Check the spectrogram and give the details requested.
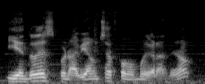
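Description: Middle-aged male, Spain accent, rambling street-side storyteller, mid pitch, faint music behind. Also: lively intonation, fast, darkish tone. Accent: Spanish from Spain. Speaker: guest telling anecdotes. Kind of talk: casual anecdotal chat. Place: outdoors on residential and city streets.

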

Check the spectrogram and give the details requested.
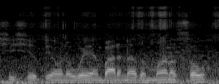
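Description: A man's voice: fairly low pitch, completely flat delivery, racing. A young man casually vlogging about dog breeding while walking his dog on a neighborhood sidewalk, recorded on a handheld phone. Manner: laid-back, slangy, talks to his dog between remarks. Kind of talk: casual walk-and-talk vlog. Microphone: phone held while walking a dog. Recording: outdoor phone recording with clear background noise.

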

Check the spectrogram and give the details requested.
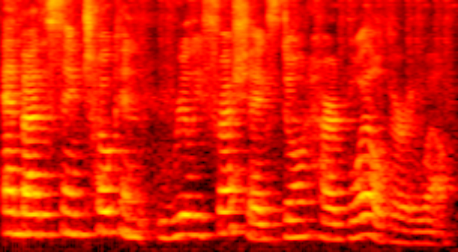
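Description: A woman's voice: mid-range voice, lively intonation, normal speed. A middle-aged woman who runs a farm stand, explaining her eggs to a customer in a friendly way. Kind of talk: casual chat. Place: small indoor farm store. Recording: distant, echoey, noisy room.

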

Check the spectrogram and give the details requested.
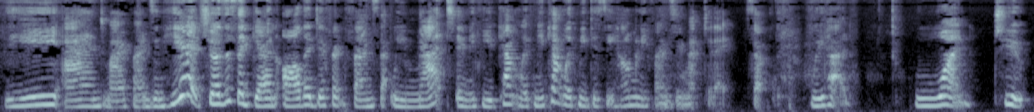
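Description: A young woman reading a storybook aloud to children in an expressive, interactive way, often putting questions to the listener. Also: a little high, moderate pace, a little hiss or hum, low-quality recording. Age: young adult. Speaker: children's read-aloud host. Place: indoor room.

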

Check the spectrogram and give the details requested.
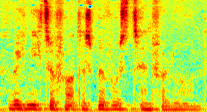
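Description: An actor playing a grave, haunted expedition member in a science fiction radio drama, speaking in slow, halting phrases. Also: male voice, deep voice, level tone, vocal fry, a little mellow, a little hiss or hum.

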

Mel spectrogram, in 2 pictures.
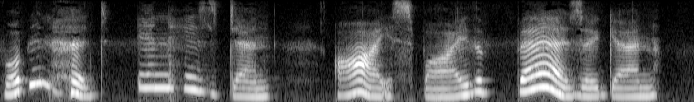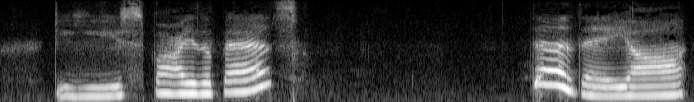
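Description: A storybook reader going through a picture book aloud in simple, deliberate phrases, pausing and putting questions to the listener. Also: medium pitch, very animated, fairly bright tone. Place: indoors, book held before the camera.

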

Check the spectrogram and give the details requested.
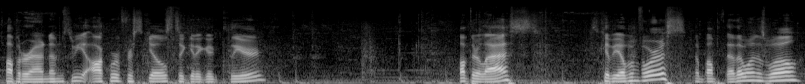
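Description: A man's voice: medium pitch, fairly quick, pauses often, faint music behind. Congested young man calling his gameplay. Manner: relaxed running commentary on his own play. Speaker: gaming video creator. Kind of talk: live gameplay commentary.

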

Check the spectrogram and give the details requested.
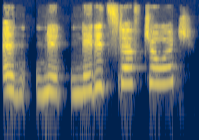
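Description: A woman's voice: high-pitched, animated, slow pace. A woman playing a teasing, coy, scatterbrained young wife in a 1940s-style radio comedy.

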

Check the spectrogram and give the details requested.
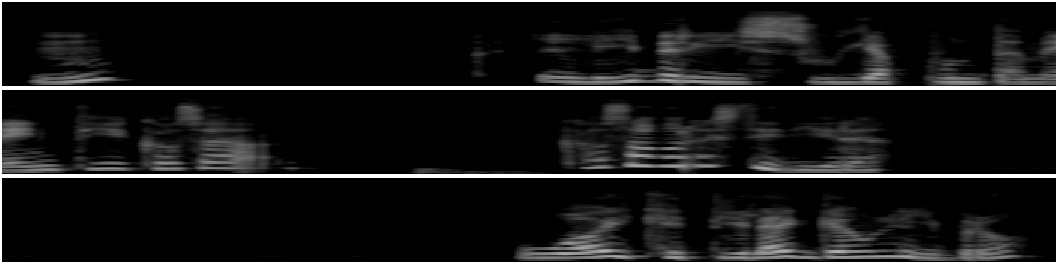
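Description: A proud young librarian, acted by a woman for an ASMR roleplay, speaks in a fairly high voice at a slow pace. She scolds bossily yet fondly, stumbling over her words when flustered. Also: animated, mellow, full character voice. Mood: amused, teasing. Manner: hesitant stammering, flustered scolding, giggly. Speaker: voice actress in audio roleplay.

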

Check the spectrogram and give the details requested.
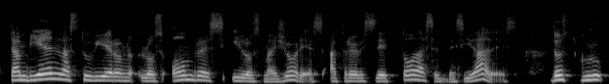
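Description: A student presenting research at an online academic conference, reading a prepared talk with frequent "ah" fillers. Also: male voice, fairly high pitch, mellow. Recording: video call audio.

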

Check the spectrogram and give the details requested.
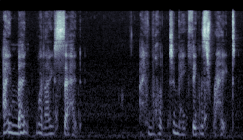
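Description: A woman's voice: mid-range voice, measured pace, a little hiss or hum, natural voice. A woman playing an anxious, remorseful woman in an audio drama, hesitant and pleading. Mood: pleading, defensive.

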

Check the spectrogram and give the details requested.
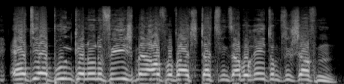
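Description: Man playing accusing islander, agitated, quarrelsome, raised high voice, audiobook character, dry sound. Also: rapid-fire, no echo.

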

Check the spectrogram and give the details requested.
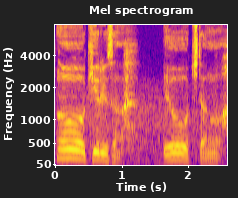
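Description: An actor playing an easygoing, teasing baseball captain in a video game, folksy and drawling with a Hiroshima Japanese accent. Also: male voice, on the high side, big pitch swings, measured pace, mellow, slight background noise. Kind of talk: video game cutscene acting.

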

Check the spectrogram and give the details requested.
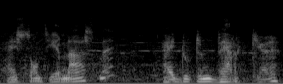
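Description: A man's voice: medium pitch, takes it slowly, vocal fry, faint music behind. An actor playing a scheming male court elder who speaks in sly riddles, in an old radio play. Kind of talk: 1950s Dutch radio drama acting.

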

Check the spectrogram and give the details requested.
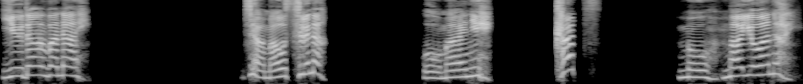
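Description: A woman's voice: high-pitched, lively intonation, slow pace, long pauses, pushed and bright, dry recording, clean studio sound, full character voice. A woman voicing a devoted young female ninja in an anime game, earnest, terse and possessive of her master. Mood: fierce, determined. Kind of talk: Japanese anime game character voice lines.

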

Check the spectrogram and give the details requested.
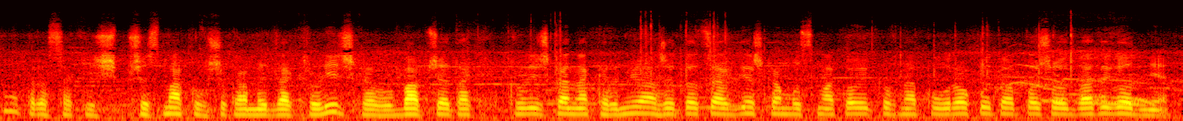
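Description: A man's voice: on the high side, fairly even intonation, a little fast, few pauses, a crowd in the background. A man narrating a casual family vlog with dry jokes, filming on a phone outdoors and in a shopping mall. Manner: chatty, dry joking asides. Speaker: vlogger filming his family. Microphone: handheld phone camera. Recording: noisy outdoor phone recording.

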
